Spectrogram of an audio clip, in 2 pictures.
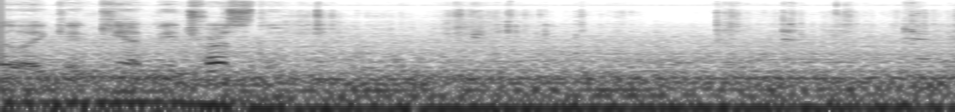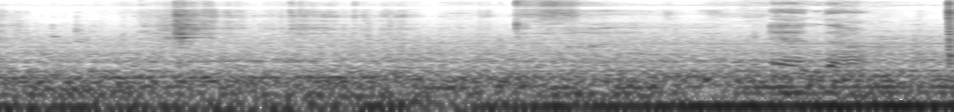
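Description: A car in questionable condition drives with a steady low rumble filling the cabin, constant and loud, with faint road noise above it.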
